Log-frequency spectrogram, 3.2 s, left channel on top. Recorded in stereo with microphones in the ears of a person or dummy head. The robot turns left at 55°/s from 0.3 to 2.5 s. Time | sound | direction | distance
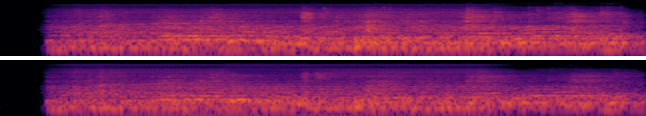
0.2 | chewing | 160° right | 3.5 m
